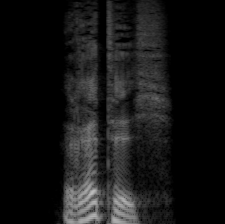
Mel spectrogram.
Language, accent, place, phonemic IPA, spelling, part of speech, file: German, Germany, Berlin, /ˈʁɛtɪç/, Rettich, noun, De-Rettich.ogg
- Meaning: radish, a plant of the Raphanus genus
